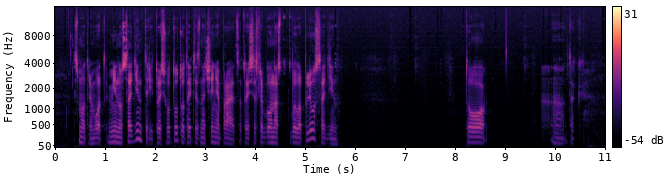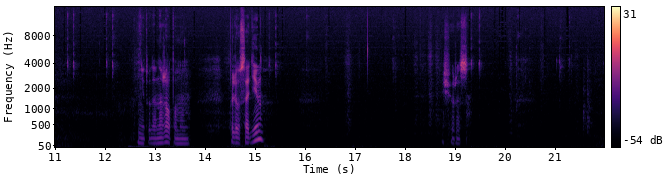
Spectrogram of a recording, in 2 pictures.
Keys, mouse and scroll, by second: 3.8-5.7 drag, 6.2 Left, 10.5 ctrl+z, 11.4-13.3 drag, 13.7 Left, 19.4-21.2 drag, 20.6 ctrl+z, 21.2 ctrl+z.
